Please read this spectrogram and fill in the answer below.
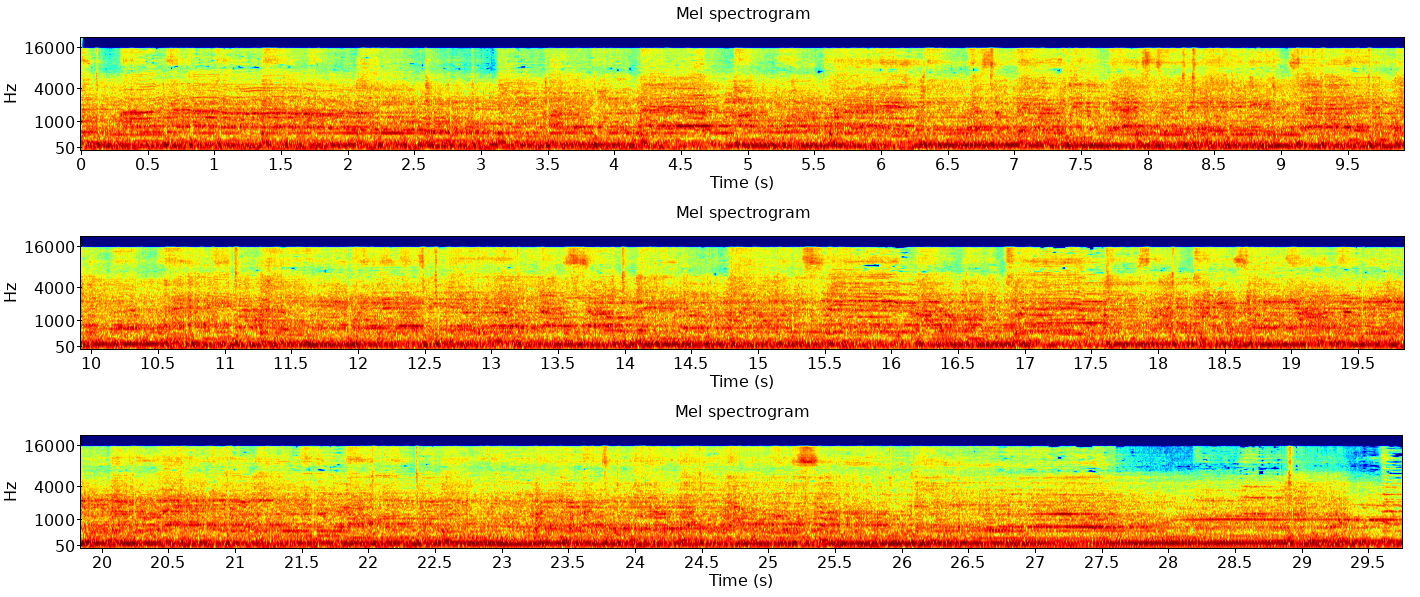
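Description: Live hard rock band playing loudly, with electric guitars, bass guitar, drums and singing, heard from within the crowd in a large hall.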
